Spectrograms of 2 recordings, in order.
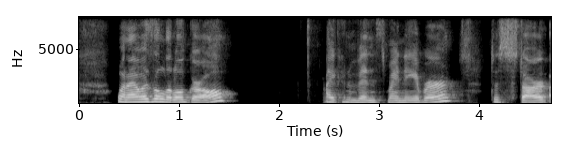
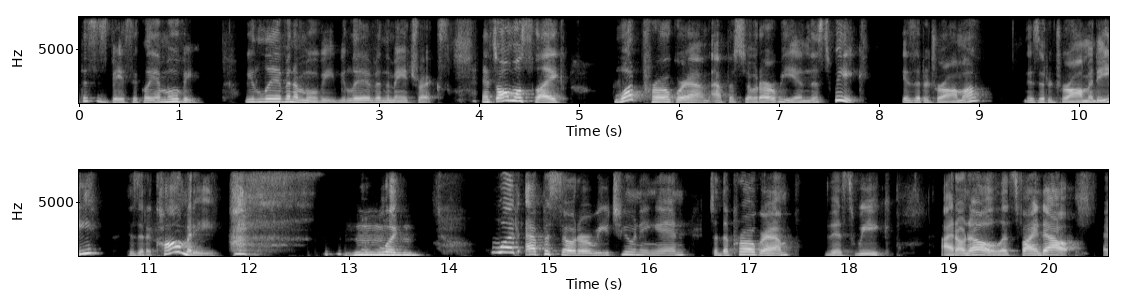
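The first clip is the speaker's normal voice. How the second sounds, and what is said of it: Radio announcer voice. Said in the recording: “that was very, very radio station tone. ... put on my radio voice”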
